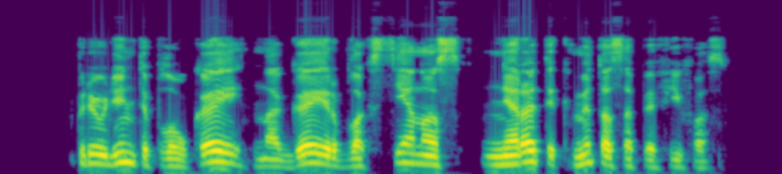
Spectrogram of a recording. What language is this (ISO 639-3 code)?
lit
